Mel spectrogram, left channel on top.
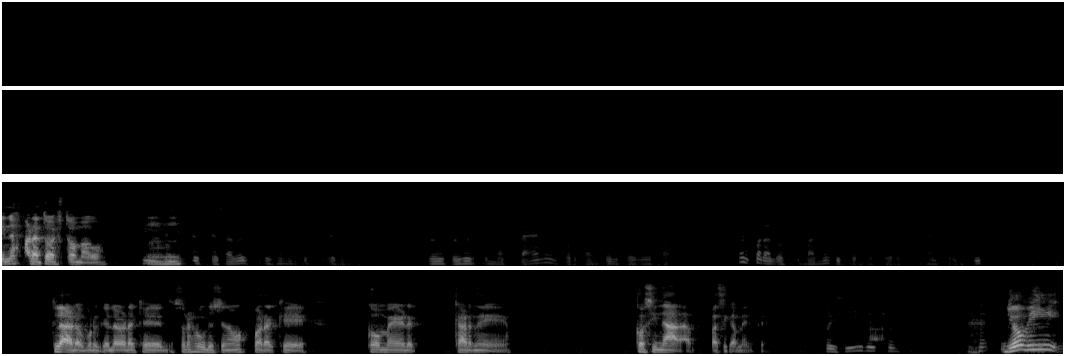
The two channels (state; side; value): silent; left; digital silence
